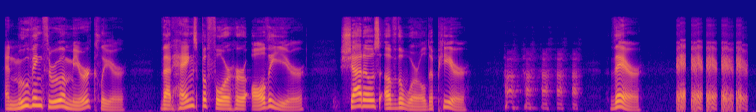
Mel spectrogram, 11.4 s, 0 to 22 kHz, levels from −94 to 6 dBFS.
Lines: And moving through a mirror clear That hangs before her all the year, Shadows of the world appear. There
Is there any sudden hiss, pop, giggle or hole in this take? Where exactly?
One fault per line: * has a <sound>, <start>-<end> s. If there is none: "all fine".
* has a laugh, 7.5-8.7 s
* has a laugh, 10.1-11.2 s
